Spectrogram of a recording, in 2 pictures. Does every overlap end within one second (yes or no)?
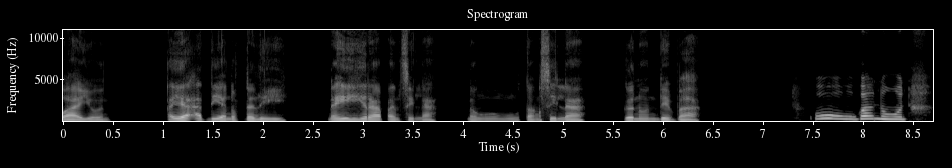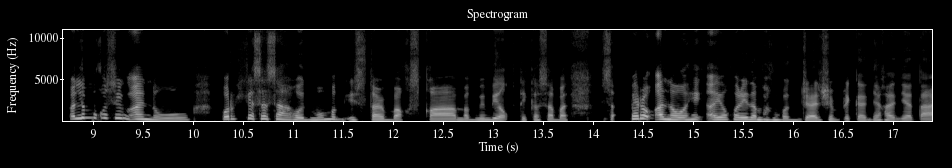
yes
